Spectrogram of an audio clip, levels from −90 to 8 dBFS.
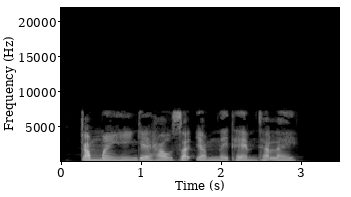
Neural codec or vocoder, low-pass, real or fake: none; 7.2 kHz; real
